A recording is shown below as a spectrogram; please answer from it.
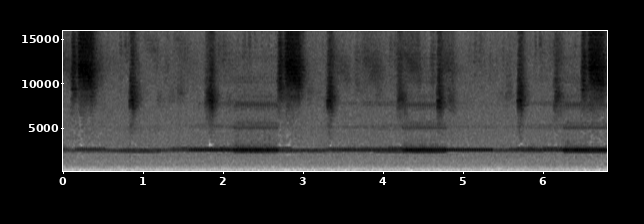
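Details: Chorus of crickets chirping at night in summer grass in Bulgaria; a steady piercing trill continues throughout, punctuated by brief bright chirps several times a second from other crickets nearby.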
